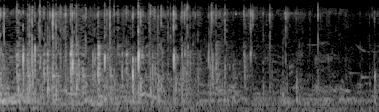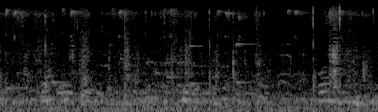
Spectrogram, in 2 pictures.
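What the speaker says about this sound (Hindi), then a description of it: "जोरदार तालियां बजाएं सर के लिए।" A school crowd at a Republic Day celebration claps loudly for a few seconds, then the applause thins and fades to scattered clapping under low background noise.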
